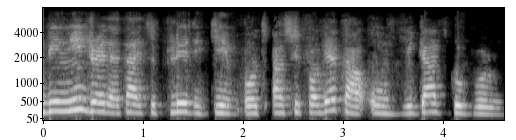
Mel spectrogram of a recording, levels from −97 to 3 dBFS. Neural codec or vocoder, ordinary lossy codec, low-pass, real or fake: none; AAC, 32 kbps; 7.2 kHz; real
